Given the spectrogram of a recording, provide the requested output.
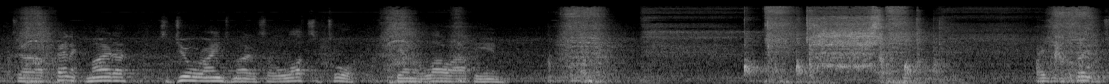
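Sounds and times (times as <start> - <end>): machine whir: 3.8 - 4.8, 5.5 - 11.0.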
